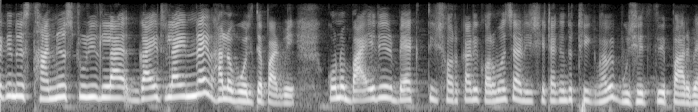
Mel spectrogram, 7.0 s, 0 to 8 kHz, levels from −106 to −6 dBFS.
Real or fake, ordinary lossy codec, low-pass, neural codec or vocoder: real; none; 7.2 kHz; none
